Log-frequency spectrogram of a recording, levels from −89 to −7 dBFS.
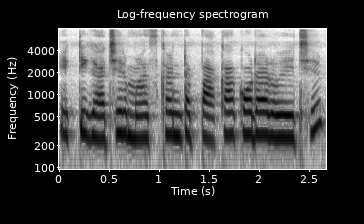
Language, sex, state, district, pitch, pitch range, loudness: Bengali, female, West Bengal, Cooch Behar, 285 Hz, 260-290 Hz, -14 LUFS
